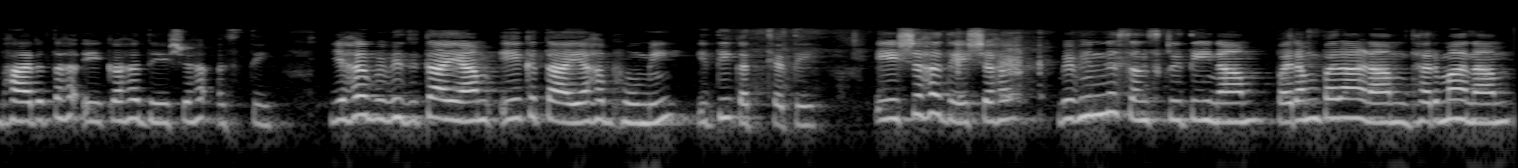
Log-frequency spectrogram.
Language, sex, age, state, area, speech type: Sanskrit, female, 18-30, Uttar Pradesh, rural, spontaneous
